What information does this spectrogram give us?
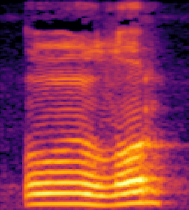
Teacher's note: نون ساکن کے بعد حرف اخفا میں سے ضا آ رہا ہے، اخفا ہوگا، غنہ کر کے پڑھیں گے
